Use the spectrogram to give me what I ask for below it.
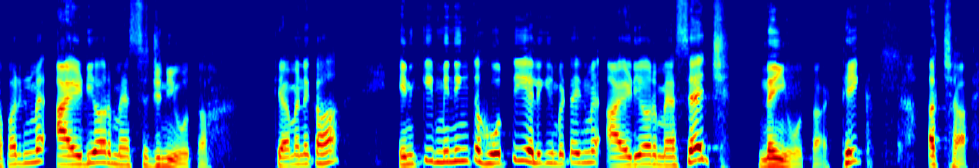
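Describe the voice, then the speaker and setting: A male English teacher with an Indian accent lecturing students in Hindi mixed with English. He keeps calling them "children" and asking check questions, and he dictates definitions slowly, word by word. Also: high-pitched, no room sound, clean studio sound. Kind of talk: classroom lecture.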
